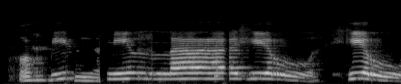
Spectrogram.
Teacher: huruf ro itu ada takrir takrir itu ada bunyi er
